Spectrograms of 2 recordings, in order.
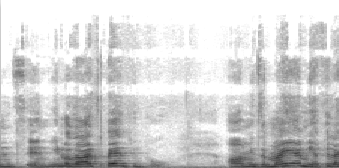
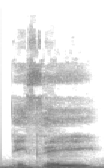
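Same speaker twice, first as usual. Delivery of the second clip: ordinary talk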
